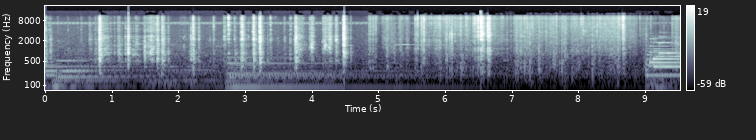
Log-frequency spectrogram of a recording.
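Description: A small clear plastic drawer organizer being handled, giving sharp plastic clicks and taps, then cardboard packaging being torn open and rustling in the second half.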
